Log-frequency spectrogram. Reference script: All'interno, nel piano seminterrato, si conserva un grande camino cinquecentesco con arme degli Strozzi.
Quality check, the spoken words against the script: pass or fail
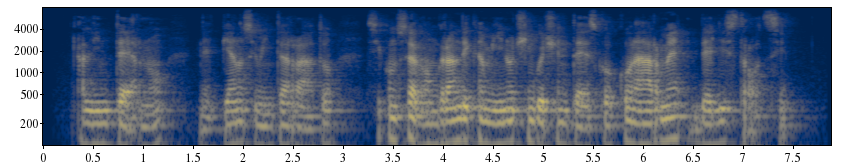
pass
